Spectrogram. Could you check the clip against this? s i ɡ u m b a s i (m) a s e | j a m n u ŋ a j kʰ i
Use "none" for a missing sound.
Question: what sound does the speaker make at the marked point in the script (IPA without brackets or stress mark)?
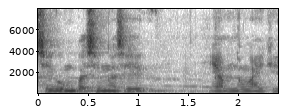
ŋ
